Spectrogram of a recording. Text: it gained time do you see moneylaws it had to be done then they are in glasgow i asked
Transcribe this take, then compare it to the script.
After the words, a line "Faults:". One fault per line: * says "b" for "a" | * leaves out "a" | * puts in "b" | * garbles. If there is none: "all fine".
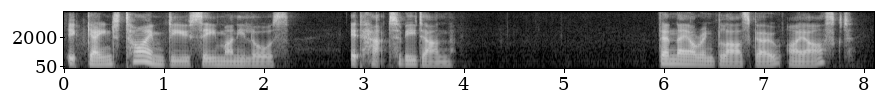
it gained time do you see moneylaws it had to be done then they are in glasgow i asked
Faults:
all fine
